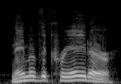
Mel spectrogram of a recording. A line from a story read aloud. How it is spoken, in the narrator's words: Rabbi Breyer shouted from inside the nearby stall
